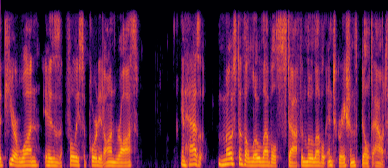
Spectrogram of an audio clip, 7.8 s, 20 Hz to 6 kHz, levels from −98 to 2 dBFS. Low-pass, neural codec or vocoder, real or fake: 5.4 kHz; codec, 16 kHz, 4.8 kbps, FACodec; fake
